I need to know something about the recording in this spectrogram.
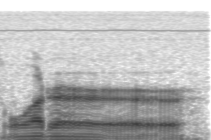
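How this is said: The R sound at the end is strongly pronounced. "Americans like R is very like very very heavily emphasized"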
